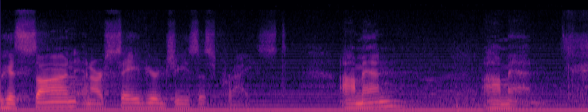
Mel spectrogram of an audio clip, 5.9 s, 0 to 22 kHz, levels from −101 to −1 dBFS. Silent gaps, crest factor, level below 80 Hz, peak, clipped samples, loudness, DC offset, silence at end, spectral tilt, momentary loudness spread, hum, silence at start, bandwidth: none; 22 dB; -60 dBFS; -28 dBFS; under 0.1%; -50 LUFS; under 0.1%; 0 s; -5 dB/octave; 16 LU; none; 0 s; 18 kHz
